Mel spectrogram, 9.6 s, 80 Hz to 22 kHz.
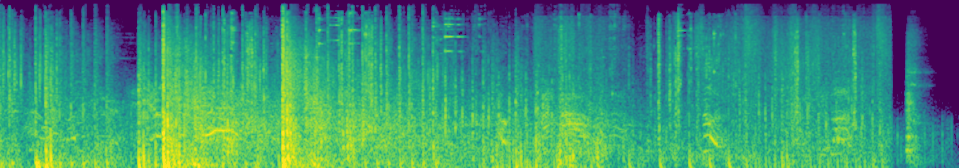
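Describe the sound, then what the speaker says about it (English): Machine gun suppression fire rattles in a 32-versus-32 Breakthrough battle on Iwo Jima in a PS4 shooter, rapid bursts and sharp single shots running through the whole stretch, with voices talking over the fighting. "Some good suppression fire going down."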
